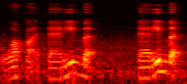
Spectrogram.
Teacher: qalqalah sughra, lantunan kecil pada huruf qalqalah qaf yang mati di tengah kalimah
